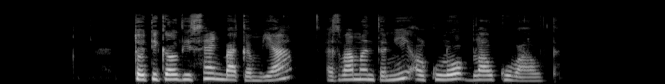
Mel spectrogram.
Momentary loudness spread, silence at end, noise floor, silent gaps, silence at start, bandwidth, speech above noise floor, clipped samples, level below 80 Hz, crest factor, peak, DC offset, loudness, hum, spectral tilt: 11 LU; 1.25 s; -83 dBFS; none; 1.35 s; 11.5 kHz; 63 dB; under 0.1%; -78 dBFS; 22 dB; -2 dBFS; under 0.1%; -21 LUFS; none; -4.5 dB/octave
